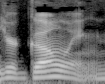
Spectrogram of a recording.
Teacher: Voice goes up at the end. You're going. Now it's a question.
